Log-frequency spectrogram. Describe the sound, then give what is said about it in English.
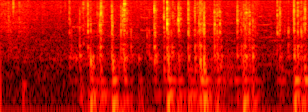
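Typing on a computer keyboard: a rapid clatter of many keystrokes in an uneven, busy rhythm, loud and alone with no voices. “Type iPhone unlocking.”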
